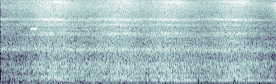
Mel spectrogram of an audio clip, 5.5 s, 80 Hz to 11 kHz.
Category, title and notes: Sound effects > Vehicles
tram rain 12
rain, motor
